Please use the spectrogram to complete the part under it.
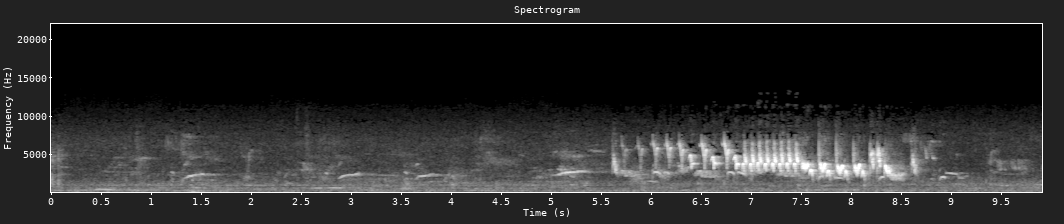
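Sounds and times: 
Common chaffinch song: 0:00.0 - 0:09.9.

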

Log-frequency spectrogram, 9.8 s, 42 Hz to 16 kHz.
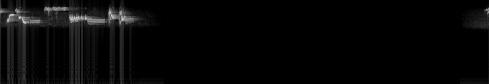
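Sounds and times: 
European robin singing: 0:00.0 - 0:02.8.

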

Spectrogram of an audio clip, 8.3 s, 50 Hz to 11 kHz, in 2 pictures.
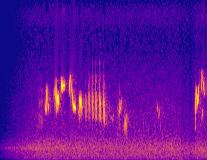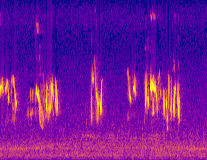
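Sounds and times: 
soft steady hiss: 0:00.0 - 0:08.2
bird chirps: 0:00.8 - 0:03.3, 0:03.9 - 0:07.8.

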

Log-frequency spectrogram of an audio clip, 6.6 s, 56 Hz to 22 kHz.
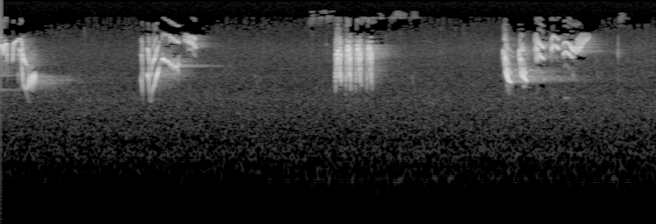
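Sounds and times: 
song thrush singing: 0:00.0 - 0:02.3, 0:03.3 - 0:04.1, 0:05.0 - 0:06.2
faint background hiss: 0:00.0 - 0:06.5.

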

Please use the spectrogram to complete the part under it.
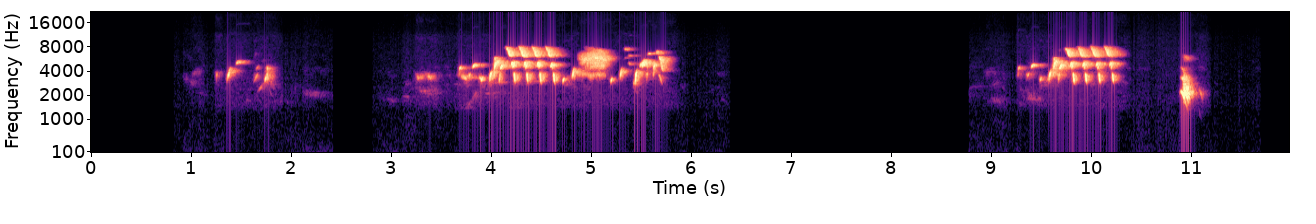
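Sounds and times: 
bird giving high rapid chirping phrases: 0:01.0 - 0:01.9, 0:03.0 - 0:05.8, 0:09.0 - 0:11.1.

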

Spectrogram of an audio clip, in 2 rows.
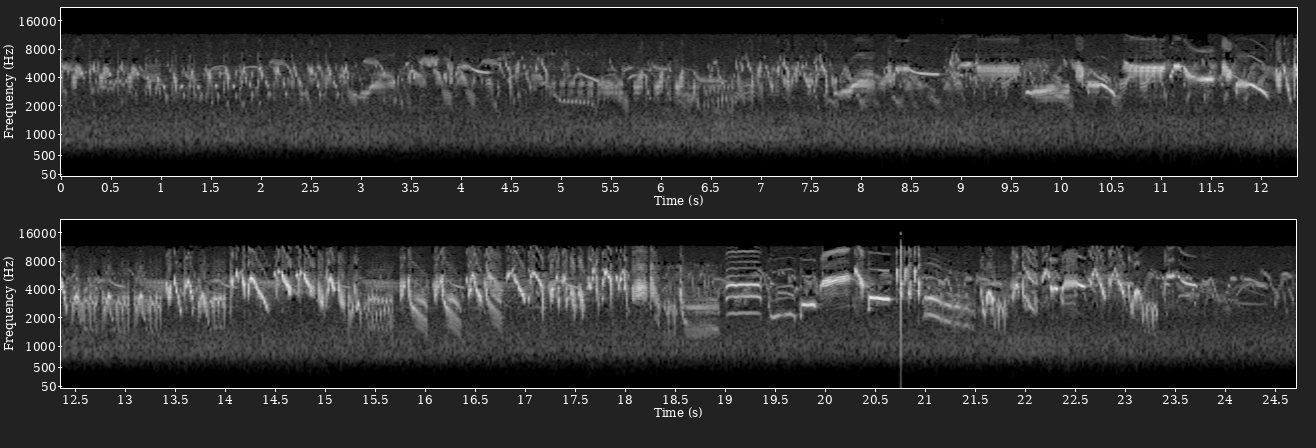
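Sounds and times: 
Eurasian skylark singing a long warble: 0:04.3 - 0:23.8.

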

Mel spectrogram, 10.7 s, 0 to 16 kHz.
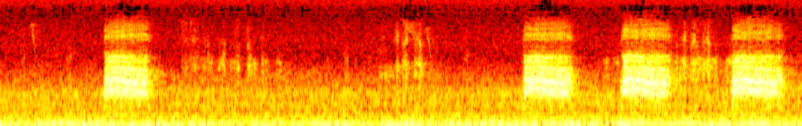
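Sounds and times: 
harsh raspy bird calls: 0:01.4 - 0:03.8, 0:07.0 - 0:10.6.

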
